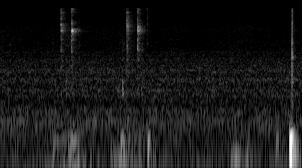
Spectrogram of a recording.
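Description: A computer keyboard key pressed during a Blender UV-unwrapping session: a few soft, close clicks and taps, with one sharper louder press near the end, otherwise quiet room.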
